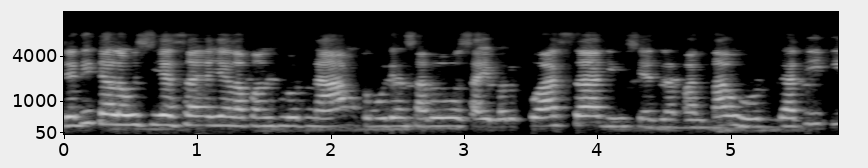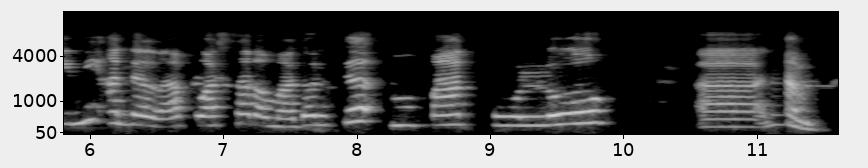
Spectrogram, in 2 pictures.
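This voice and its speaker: A woman speaks at a fairly slow pace in a high pitch with a bright, sharp tone. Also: ordinary pitch variation. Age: 50s. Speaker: religious preacher. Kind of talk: religious lecture. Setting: video call. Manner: conversational.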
